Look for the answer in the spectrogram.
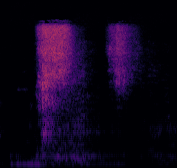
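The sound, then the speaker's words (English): Two brisk, breathy swishes like a broom sweeping across a floor, the first longer and louder, the second shorter, over a faint low hum. “Why does it sound like someone's sweeping?”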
